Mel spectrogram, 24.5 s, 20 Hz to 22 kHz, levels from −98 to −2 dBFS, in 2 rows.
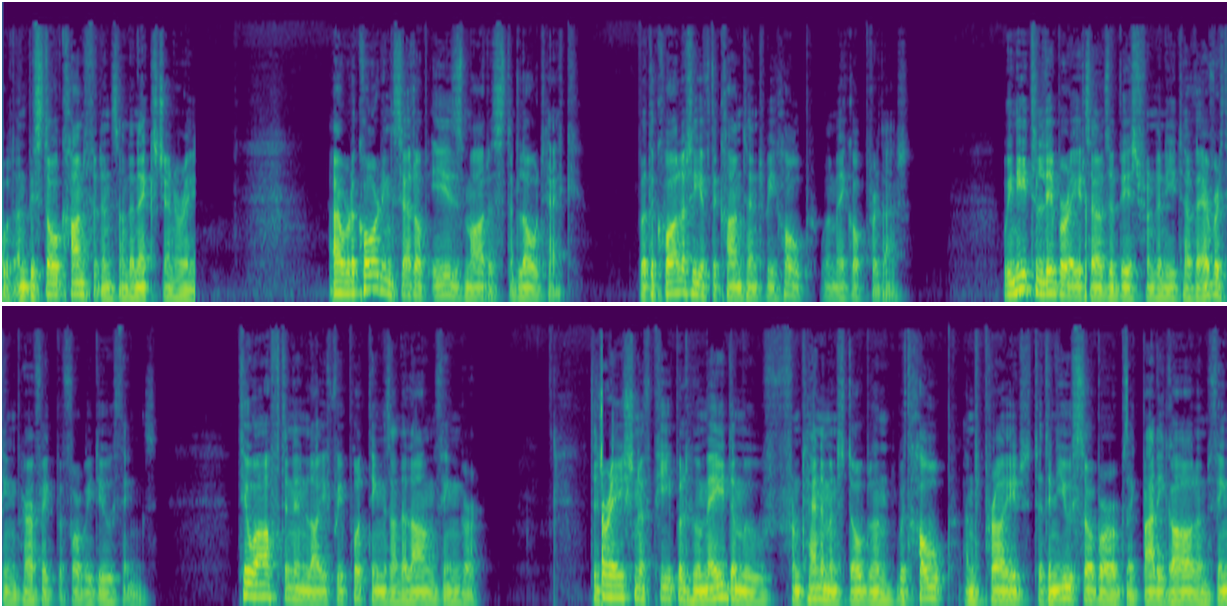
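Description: At 1.91 s after "confidence on the next", 5.09 s, 10.82 s after "need to liberate", 18.23 s before "of people who made", and 23.48 s, compressed frames are skipped. The speech jumps ahead by roughly 100 to 300 ms, whole multiples of a 23.2 ms frame, leaving a brief smeared blip. The waveform and spectrogram show an abrupt splice with no sharp vertical click line.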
